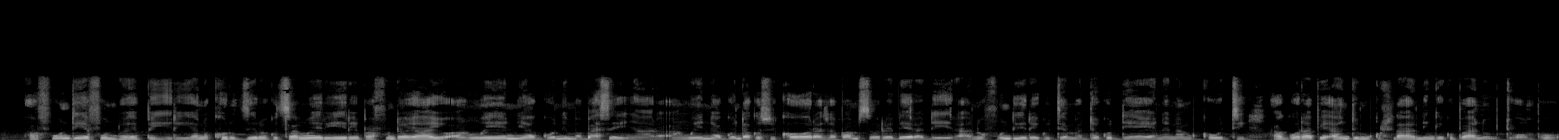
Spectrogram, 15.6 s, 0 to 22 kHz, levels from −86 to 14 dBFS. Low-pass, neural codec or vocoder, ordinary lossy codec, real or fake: 9.9 kHz; none; MP3, 64 kbps; real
